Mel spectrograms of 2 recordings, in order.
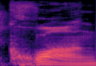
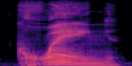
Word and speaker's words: Quang: I could have sworn it was Kwong, but no, it is apparently Quang.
